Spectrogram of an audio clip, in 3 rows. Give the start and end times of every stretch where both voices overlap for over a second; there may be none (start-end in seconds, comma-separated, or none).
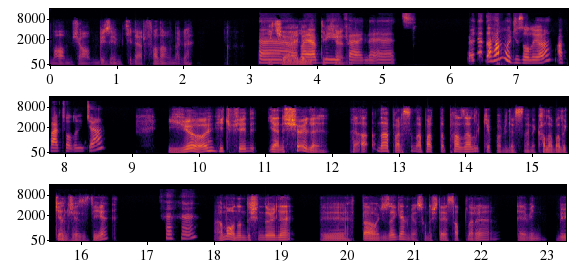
3.2-4.5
